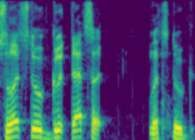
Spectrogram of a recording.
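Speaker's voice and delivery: stuttering false starts. Trying to move the chat on to the next topic, stuttering. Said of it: "I'm stuttering".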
